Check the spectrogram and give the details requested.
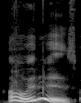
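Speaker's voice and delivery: high, loud happy surprise; delighted discovery; surprised. Real, not acted. Finds the right kit.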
